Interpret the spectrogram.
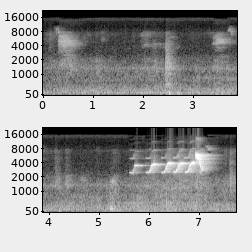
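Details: Double-collared seedeater (coleiro) with tui tui zel zel 'canto grosso' master song for teaching males: after mostly quiet seconds with faint clicks, a quick burst of repeated sharp, high, buzzy notes lasting about a second and a half.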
